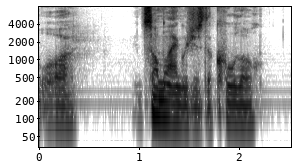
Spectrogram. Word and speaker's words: culo: cul is the bottom, or in some languages, the culo. How do you say your butt in Spanish? Culo.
